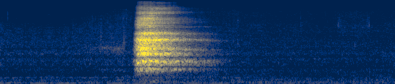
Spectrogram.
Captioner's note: sighs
